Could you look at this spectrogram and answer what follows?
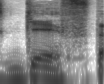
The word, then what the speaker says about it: GIF: So it's the G should be pronounced with a G sound because of graphics. So it's GIF.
